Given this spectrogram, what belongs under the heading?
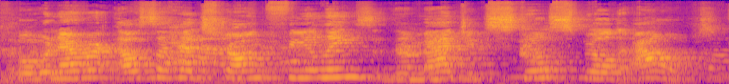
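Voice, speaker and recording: A woman's voice: very high-pitched, fairly even intonation, normal speed. A woman playing an earnest, romantic young princess, narrating her adventure expressively as a story for children. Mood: storytelling, wistful. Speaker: costumed storyteller performer. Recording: distant, echoey room with audience chatter.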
